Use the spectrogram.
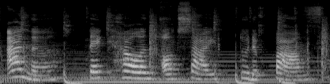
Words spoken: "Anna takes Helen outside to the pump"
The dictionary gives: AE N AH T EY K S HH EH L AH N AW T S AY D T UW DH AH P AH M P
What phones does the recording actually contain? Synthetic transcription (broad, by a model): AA N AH T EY K HH EH L AH N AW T S AY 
